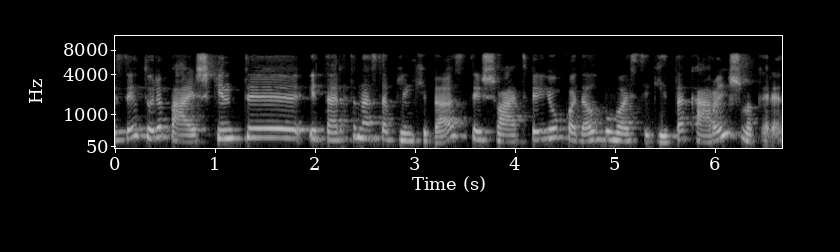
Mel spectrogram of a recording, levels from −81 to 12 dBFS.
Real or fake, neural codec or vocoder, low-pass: real; none; 7.2 kHz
